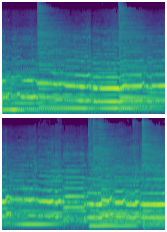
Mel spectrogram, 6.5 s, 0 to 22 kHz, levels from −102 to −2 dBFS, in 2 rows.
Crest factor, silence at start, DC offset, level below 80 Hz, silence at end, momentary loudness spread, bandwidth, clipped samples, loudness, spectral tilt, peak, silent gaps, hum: 14 dB; 0 s; under 0.1%; -68 dBFS; 0 s; 8 LU; 20 kHz; under 0.1%; -21 LUFS; -6 dB/octave; -6 dBFS; none; none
